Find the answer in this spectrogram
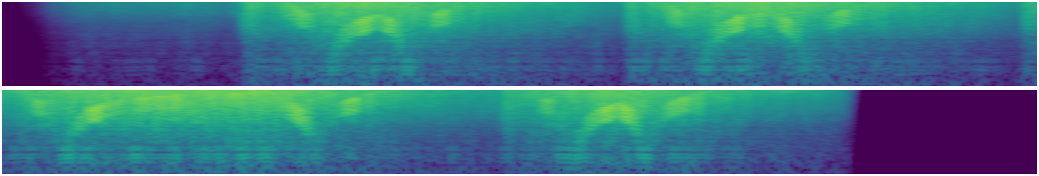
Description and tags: corto circuito
Arcade, circuito, Commodore, Corto, Lo-Fi, Robot, Speech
